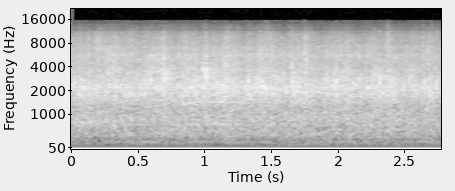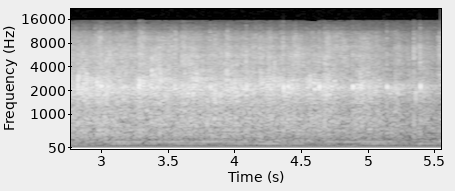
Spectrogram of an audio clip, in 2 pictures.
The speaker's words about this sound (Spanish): ¿Por qué no le damos un aplauso a Dios? ¿Sí?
